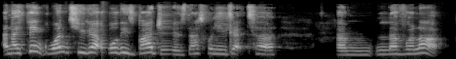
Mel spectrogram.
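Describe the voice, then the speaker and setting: A woman with a slightly high, somewhat mellow voice speaks at normal speed. She's an adult reading tutor chatting casually with a child and reading a children's storybook aloud.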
